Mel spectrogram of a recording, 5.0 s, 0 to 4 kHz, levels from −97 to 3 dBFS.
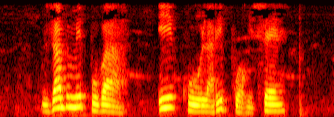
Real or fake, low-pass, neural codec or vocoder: real; 3.6 kHz; none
